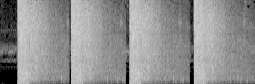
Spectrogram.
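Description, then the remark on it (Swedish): Four loud pistol gunshots from a masked gunman shooting at a man in Málaga fire one after another at a steady pace, each a sharp crack followed by a ringing, reverberant tail that fades just before the next shot. “Han skjuter skott efter skott.”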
